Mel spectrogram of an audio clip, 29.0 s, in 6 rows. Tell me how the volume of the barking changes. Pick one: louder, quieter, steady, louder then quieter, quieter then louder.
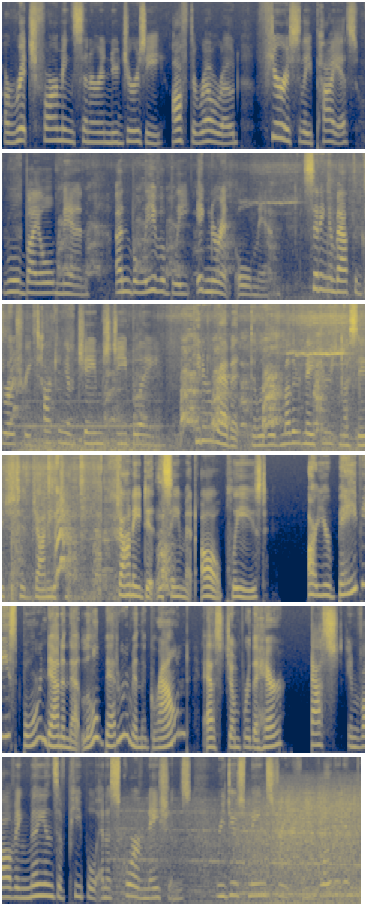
louder.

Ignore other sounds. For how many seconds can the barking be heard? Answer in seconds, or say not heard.
12 s.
